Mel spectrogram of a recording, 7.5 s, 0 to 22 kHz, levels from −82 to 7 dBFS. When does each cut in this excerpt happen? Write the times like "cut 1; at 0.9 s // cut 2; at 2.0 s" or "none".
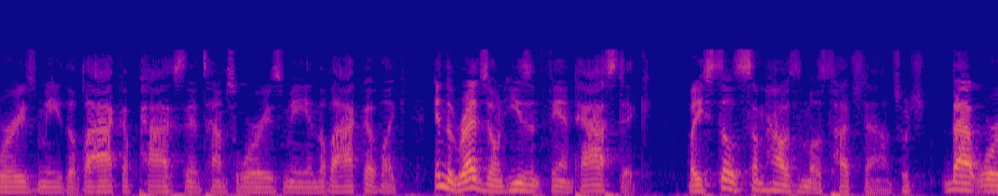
cut 1; at 3.2 s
